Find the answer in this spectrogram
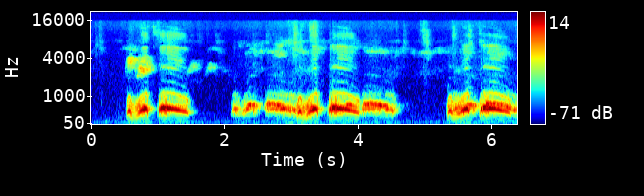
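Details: A young spotted dove gives a calling song of soft, low, hollow coos in short rolling phrases, with bowing coos; the song is meant to provoke other doves.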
